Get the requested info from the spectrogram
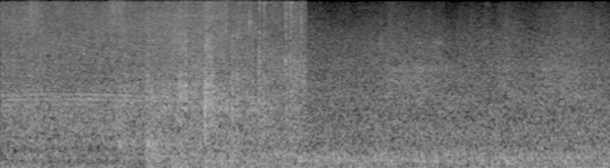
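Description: Wood fire burning in a Solo Stove, a steady hiss with crackles; the hiss drops off abruptly about two and a half seconds in.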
